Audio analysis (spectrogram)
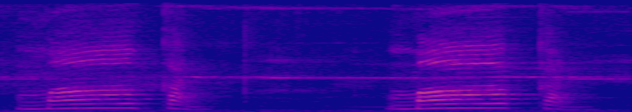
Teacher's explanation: Cara pengucapannya, kedua bibir dirapatkan dirapatkan penuh, pita suara bergetar dan udara keluar melalui rongga hidung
